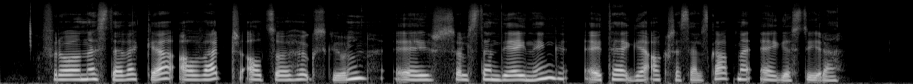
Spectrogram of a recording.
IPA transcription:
ˈfɾoː ˈnɛstə ˈʋɛkə ˈɑːʋ ˈʋæʈ ˈɑltsɔ ˈhøːɡˌskʉːlɳ̩ ˈæɪ ˈʃøːlˌstɛndɪ ˈeɪnɪnɡ ˈæɪt ˈɛɡə ˈɑkʃəsɛlˌskɑːp ˈmeː ˈæɪɡə ˈstyːɾə

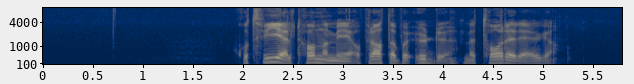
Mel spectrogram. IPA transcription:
ˈhuː ˈtʋiːˌhɛlt ˈhɔnɑ ˈmiː ˈoː ˈpɾɑːtɑ ˈpoː ˈʉɖʉ ˈmeː ˈtoːɾəɾ ˈiː ˈɑʉɡɑ

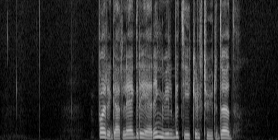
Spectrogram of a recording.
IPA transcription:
ˈbɔɾɡɑɾləɡ ɾɛˈjeːɾɪŋ ˈʋɪl bəˈtyː kʉlˈtʉːɾˌdøːd

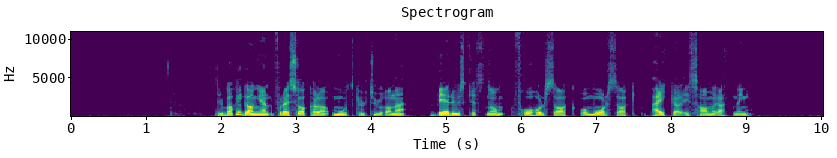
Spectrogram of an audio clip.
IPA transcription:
tɪlˈbɑːkəˌɡɑŋən ˈfɔʁ ˈdæɪ ˈsoːkɑlɑ ˈmuːtkʉlˌtʉːʁɑnə ˈbeːˌdʉːˌskʁɪstn̩ɔm ˈfʁoːhɔlˌsɑːk ˈoː ˈmoːlˌsɑːk ˈpæɪkɑʁ ˈiː ˈsɑːmə ˈʁɛtnɪŋ

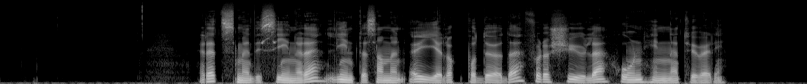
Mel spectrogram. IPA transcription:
ˈɾɛtsmɛdɪˌsiːnəɾə ˈliːmtə ˈsɑmən ˈœʏəˌlɔk ˈpoː ˈdøːdə ˈfɔɾ ˈoː ˈʃʉːlə ˈhuːɳhɪnətʏʋəˌɾiː

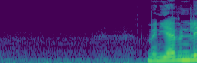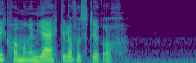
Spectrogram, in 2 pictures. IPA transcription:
ˈmɛn ˈjɛʋnlɪ ˈkɔməʁ ˈeːn ˈjæːkəl ˈoː fɔˈstʏʁəʁ

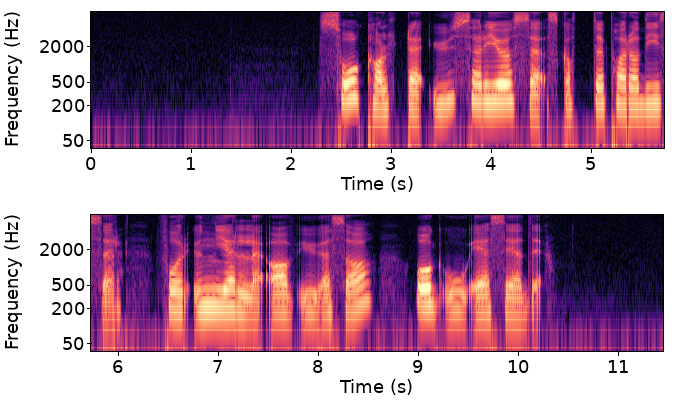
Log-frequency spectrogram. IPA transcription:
ˈsoːkɑlʈə ˈʉːsɛɾɪˌøːsə ˈskɑtəpɑɾɑˌdiːsəɾ ˈfoːɾ ˈʉnjɛlə ˈɑːʋ ˌʉːɛˈsɑː ˈoːɡ ˌuːeːseːˈdeː

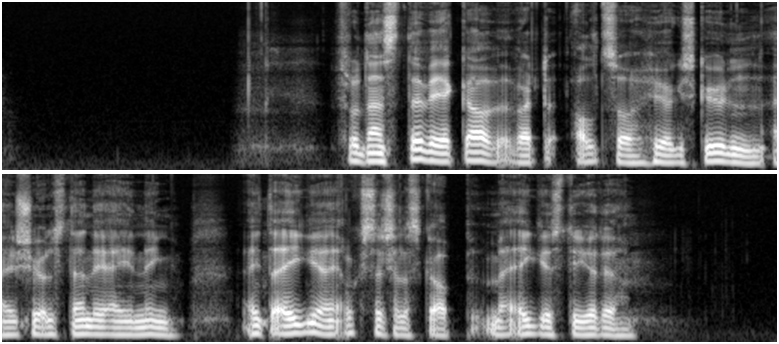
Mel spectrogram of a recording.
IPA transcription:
ˈfɾoː ˈnæstə ˈʋeːkə ˈɑːʋ ˈʋæʈ ˈɑltsɔ ˈhøːɡˌskʉːln̩ ˈʔæɪ ˈʃøːlˌstɛndɪ ˈæɪnɪŋ ˈæɪt ˈæɪɡə ˈɑkʃəsɛlˌskɑːp ˈmeː ˈæɪɡə ˈstyːɾə

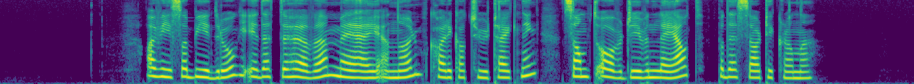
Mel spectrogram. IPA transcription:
ɑˈʋiːsɑ ˈbiːˌdɾuːɡ ˈiː ˈdɛtə ˈhøːʋə ˈmeː ˈæɪ ɛˈnɔɾm kɑɾɪkɑˈtʉːˌʈæɪknɪŋ ˈsɑmt ˈoːʋəˌɖɾiːʋən ˈlæɪaʊt ˈpoː ˈdɛsə ɑˈʈɪklɑnə

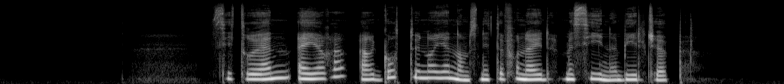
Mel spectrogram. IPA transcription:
sɪtʁʊˈɛn ˈeɪəʁə ˈæːʁ ˈɡɔt ˈʉnəʁ ˈjɛnɔmˌsnɪtə fɔˈnœʏd ˈmeː ˈsiːnə ˈbiːlˌc͡çøːp

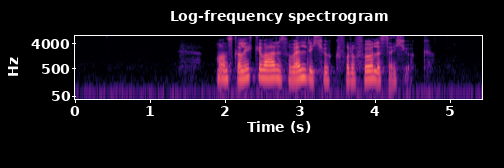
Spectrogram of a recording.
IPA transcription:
ˈmɑn ˈskɑl ˈɪkə ˈʋæːɾə ˈsoː ˈʋɛldɪ ˈçʉk ˈfɔɾ ˈoː ˈføːlə ˈsæɪ ˈçʉk

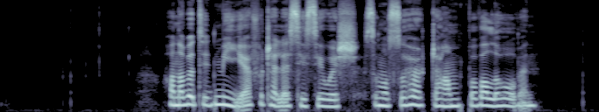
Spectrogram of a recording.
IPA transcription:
ˈhɑn ˈɑː bəˈtʏd ˈmyːə fɔˈʈɛləɾ ˈsɪsɪ ˈwɪʃ ˈsɔm ˈɔsɔ ˈhøːʈə ˈhɑm ˈpoː ˈʋɑlə ˈhoːʋən

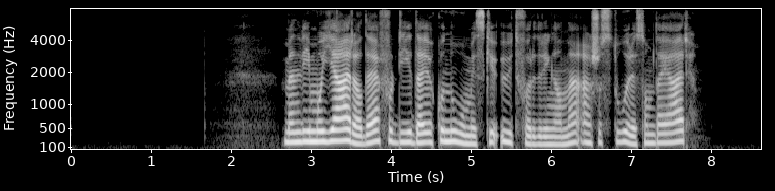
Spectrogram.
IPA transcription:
ˈmɛn ˈʋiː ˈmoː ˈjæːɾə ˈdeː fɔˈɖiː ˈdæɪ œkʊˈnuːmɪskə ˈʉːtˌfɔɾdɾɪŋɑnə ˈæː ˈʃoː ˈstuːɾə ˈsɔm ˈdæɪ ˈæːɾ

